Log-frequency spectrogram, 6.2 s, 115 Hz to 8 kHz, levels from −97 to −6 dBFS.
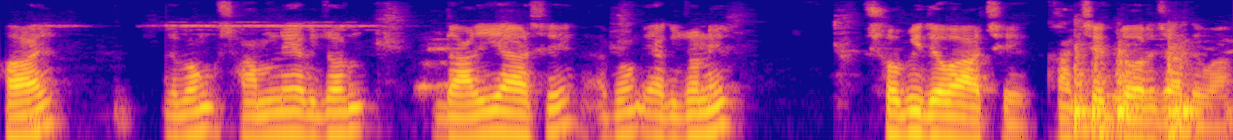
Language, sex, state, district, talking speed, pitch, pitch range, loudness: Bengali, male, West Bengal, Jhargram, 135 wpm, 125 Hz, 115-135 Hz, -18 LUFS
